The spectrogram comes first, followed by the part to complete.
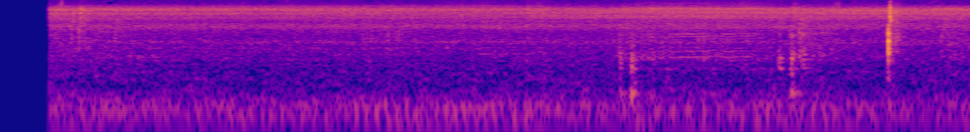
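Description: Steady low rumbling background noise on the camera's microphone, with a few light clicks and one sharp click near the end.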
